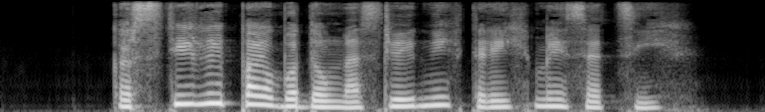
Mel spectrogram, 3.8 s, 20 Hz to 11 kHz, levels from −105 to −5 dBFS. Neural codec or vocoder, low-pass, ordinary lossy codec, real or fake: codec, 16 kHz in and 24 kHz out, 1.1 kbps, FireRedTTS-2 codec; 9.9 kHz; none; fake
